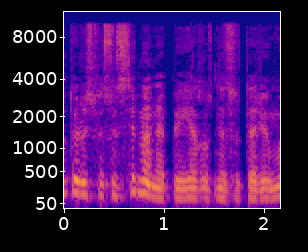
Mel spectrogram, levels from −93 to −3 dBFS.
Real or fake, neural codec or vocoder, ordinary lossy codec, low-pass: fake; vocoder, 22.05 kHz, 80 mel bands, WaveNeXt; AAC, 32 kbps; 9.9 kHz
